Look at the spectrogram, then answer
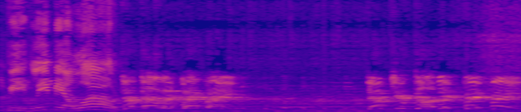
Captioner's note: shouting; transition noise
